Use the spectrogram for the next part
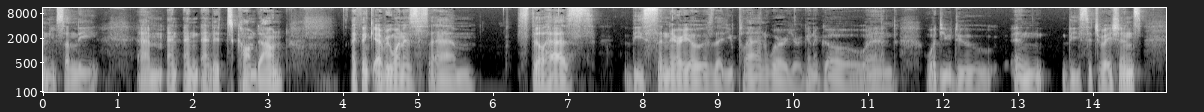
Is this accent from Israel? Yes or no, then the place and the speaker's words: yes; Israel; I grew up here in the Intifada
